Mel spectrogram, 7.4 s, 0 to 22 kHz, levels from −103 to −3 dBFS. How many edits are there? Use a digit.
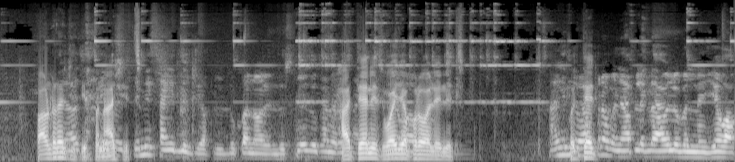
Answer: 2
